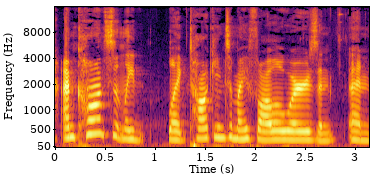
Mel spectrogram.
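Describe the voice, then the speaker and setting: A woman with an American accent and fairly high pitch speaks in a bright, sharp tone at a moderate pace. Her recording is very clean, the background silent. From Utah. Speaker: podcast host. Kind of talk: casual monologue.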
